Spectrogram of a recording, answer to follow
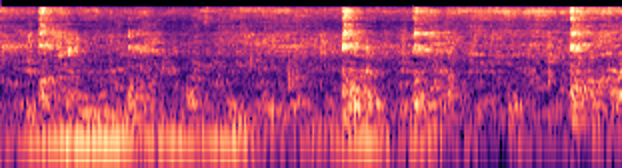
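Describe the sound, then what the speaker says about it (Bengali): Boiled jackfruit seeds being stirred in a pan, with a few distinct scrapes and clinks of a utensil against the metal over a low steady background sizzle, close by. "এর সাথে এই সিদ্ধ করা কাঁঠাল দানাটা দিয়ে একটু ভালো করে নাড়িয়ে চাড়িয়ে নিয়ে"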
